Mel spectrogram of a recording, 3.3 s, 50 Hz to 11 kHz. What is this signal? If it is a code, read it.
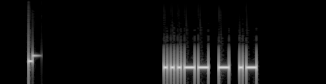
Morse code, heard as a keyed tone, about 34 wpm, 700 Hz. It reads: 3TA
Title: Common Cut Numbers - 3-Digit 35wpm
